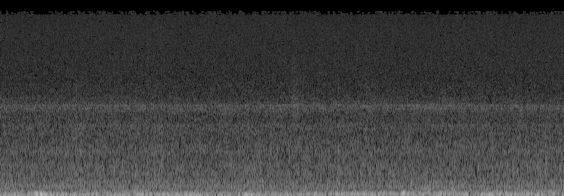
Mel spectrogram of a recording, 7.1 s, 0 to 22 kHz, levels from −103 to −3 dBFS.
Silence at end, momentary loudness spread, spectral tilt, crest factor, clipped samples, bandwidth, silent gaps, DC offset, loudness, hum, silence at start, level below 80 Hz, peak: 0 s; 3 LU; -5 dB/octave; 18 dB; under 0.1%; 17.5 kHz; none; under 0.1%; -51 LUFS; none; 0 s; -48 dBFS; -28 dBFS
